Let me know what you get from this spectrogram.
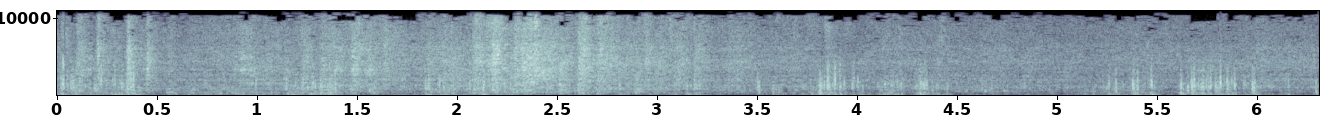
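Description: Express passenger train running along the line: the steady rumble of wheels on the rails from inside the coach, with wind buffeting the microphone at the open window in irregular gusts.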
